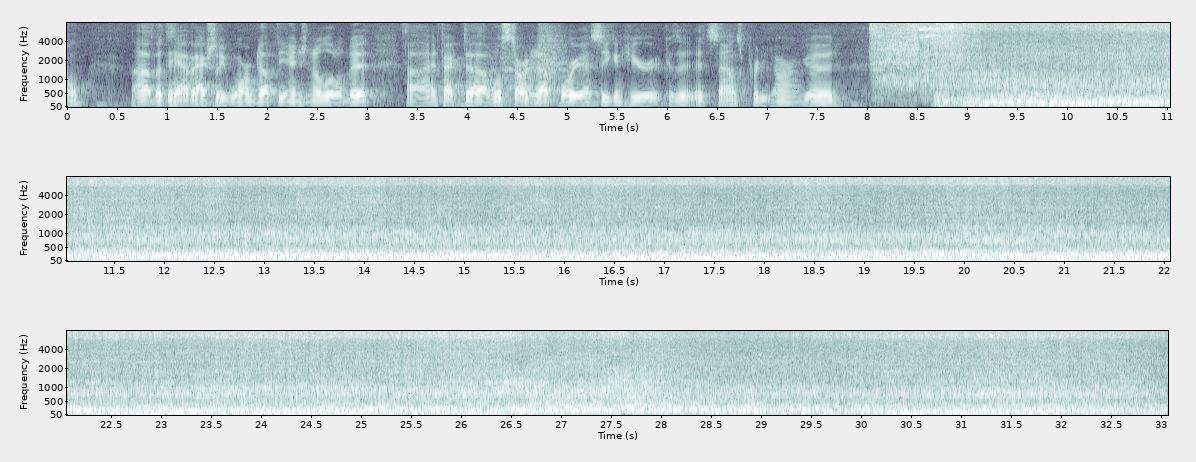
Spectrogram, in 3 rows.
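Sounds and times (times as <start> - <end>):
vee eight engine idling: 8.1 - 33.0.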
